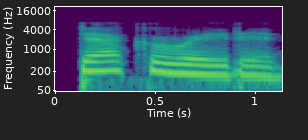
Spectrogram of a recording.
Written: decorated

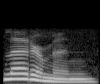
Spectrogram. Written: letterman

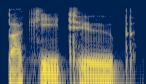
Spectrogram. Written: buckytube

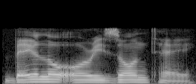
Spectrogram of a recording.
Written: Belo Horizonte

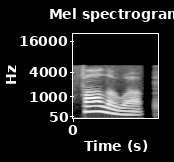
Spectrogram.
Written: follow-up

